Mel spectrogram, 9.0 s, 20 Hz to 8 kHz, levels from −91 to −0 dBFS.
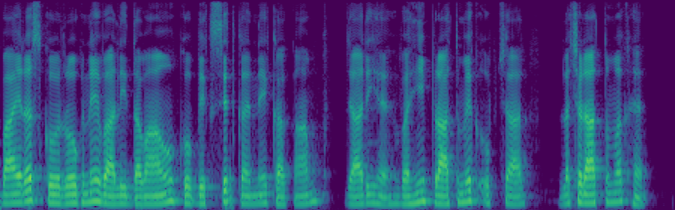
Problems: none marked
